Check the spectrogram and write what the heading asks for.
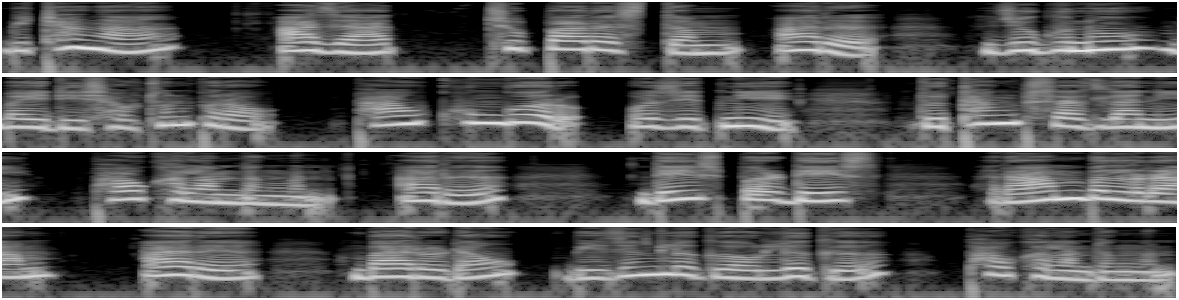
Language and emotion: Bodo, neutral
